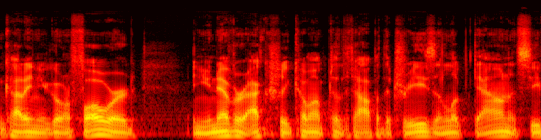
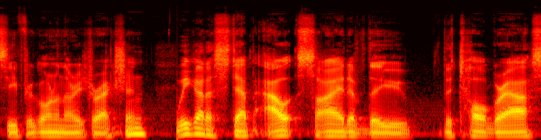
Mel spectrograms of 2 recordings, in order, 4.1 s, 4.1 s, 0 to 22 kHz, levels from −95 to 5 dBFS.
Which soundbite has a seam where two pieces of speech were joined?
second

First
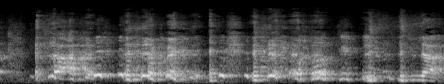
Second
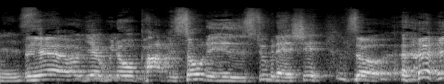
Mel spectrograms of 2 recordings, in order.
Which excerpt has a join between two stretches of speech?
second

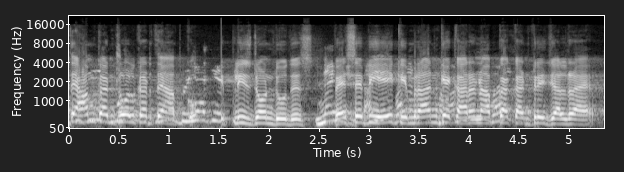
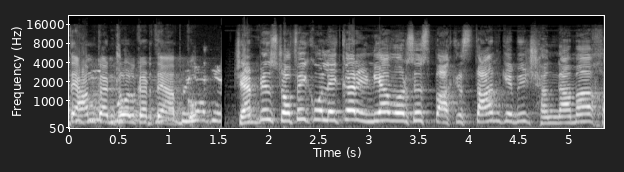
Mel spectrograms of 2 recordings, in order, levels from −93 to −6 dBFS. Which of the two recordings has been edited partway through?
first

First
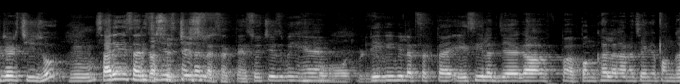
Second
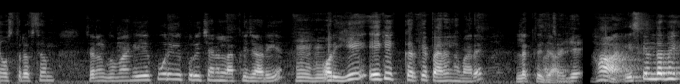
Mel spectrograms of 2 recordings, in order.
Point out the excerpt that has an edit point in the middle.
second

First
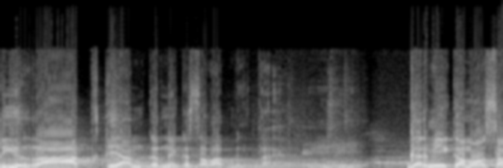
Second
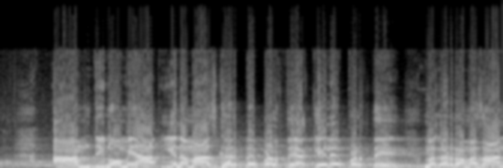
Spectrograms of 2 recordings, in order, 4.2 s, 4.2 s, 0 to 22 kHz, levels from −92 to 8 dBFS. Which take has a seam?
first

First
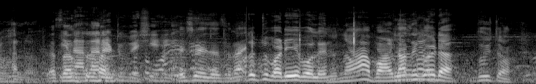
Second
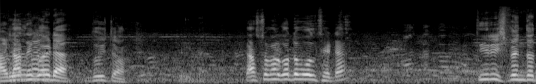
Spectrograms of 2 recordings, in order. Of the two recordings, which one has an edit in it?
first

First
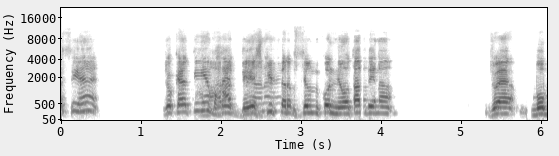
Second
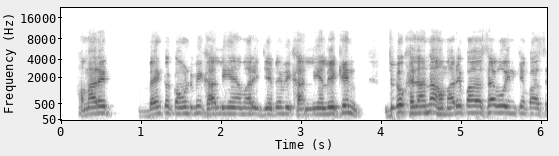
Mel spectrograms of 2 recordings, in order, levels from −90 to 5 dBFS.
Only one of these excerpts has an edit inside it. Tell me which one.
first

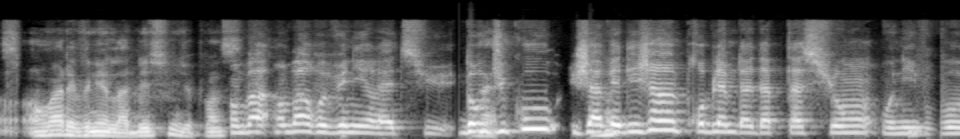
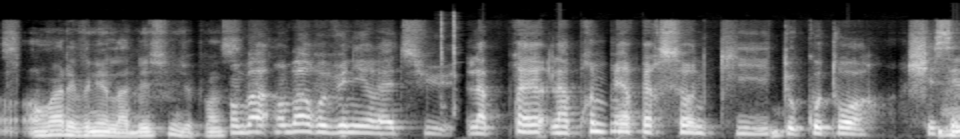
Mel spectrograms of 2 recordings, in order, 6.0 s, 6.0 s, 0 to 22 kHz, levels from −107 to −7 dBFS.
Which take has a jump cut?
second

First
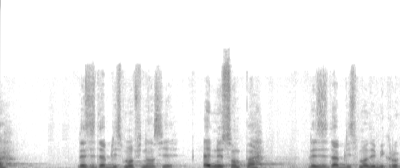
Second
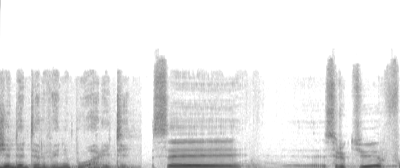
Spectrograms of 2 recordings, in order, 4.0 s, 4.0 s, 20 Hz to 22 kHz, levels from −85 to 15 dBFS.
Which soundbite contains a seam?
second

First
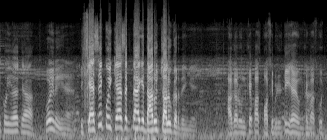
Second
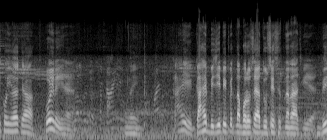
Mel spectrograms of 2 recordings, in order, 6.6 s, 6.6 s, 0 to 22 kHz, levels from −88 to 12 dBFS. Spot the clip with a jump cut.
first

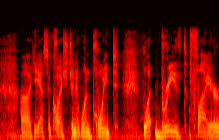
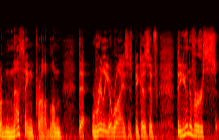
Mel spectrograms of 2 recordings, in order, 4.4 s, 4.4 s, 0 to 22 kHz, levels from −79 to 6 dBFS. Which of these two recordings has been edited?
first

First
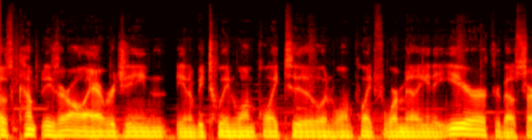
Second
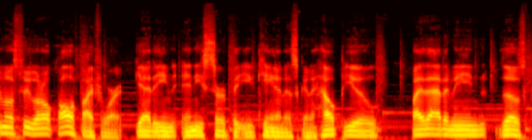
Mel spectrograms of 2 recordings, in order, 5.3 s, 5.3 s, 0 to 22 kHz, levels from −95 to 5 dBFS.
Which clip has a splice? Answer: second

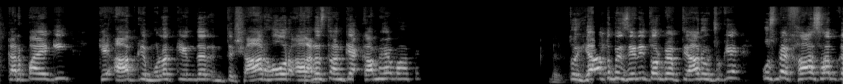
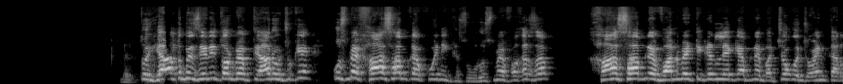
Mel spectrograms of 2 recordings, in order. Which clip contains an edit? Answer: first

